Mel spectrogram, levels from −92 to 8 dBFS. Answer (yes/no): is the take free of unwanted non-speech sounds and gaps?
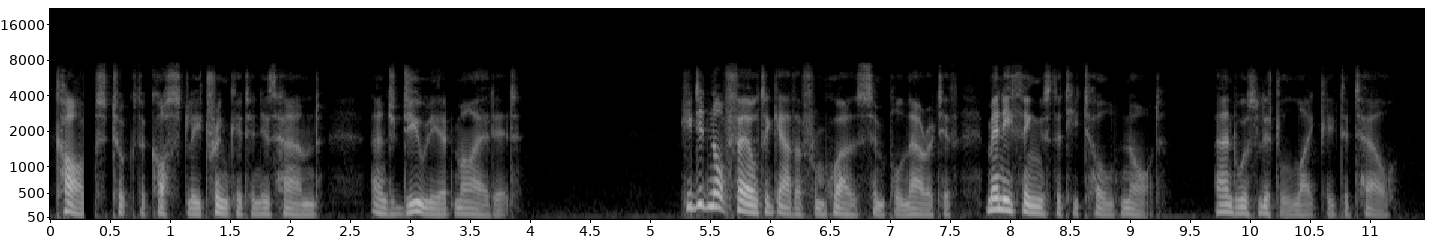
no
